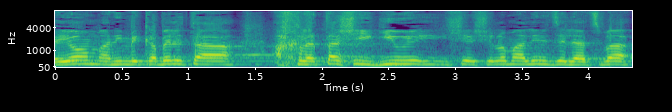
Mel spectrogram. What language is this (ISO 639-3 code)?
heb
